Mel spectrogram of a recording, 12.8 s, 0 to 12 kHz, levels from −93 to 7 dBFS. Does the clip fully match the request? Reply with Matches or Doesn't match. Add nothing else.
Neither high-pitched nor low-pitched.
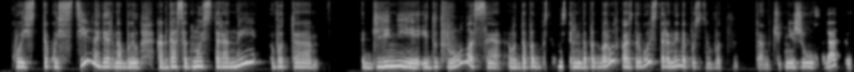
Matches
